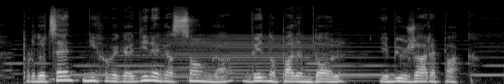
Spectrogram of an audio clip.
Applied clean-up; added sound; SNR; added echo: none; Wind instrument, woodwind instrument + Accordion; 16 dB; none.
